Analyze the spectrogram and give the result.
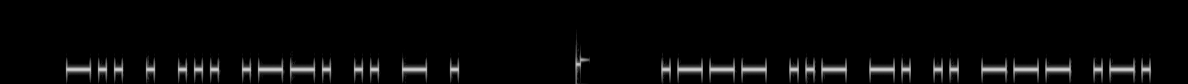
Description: Morse code, heard as a keyed tone, about 15 wpm, 700 Hz. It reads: DESPITE JUNIOR
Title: Sentences from Top 1000 Words - Review Part 7 - New Word Drill - 15wpm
